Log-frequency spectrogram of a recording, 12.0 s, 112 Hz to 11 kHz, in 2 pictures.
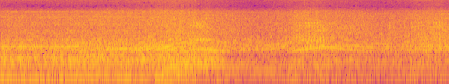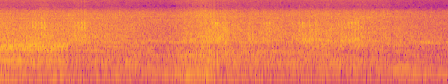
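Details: Mercedes W124 with M104 2.8 petrol engine (193 hp) blipped from idle; a dry crackle rises as revs climb near the intake manifold, heard while driving above 2500 rpm; cause not yet found.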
